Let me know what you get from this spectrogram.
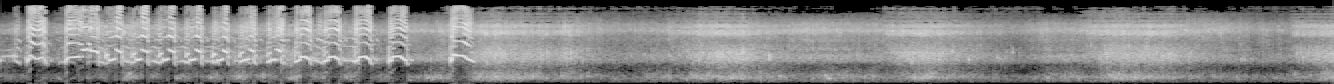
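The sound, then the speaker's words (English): A bathing herring gull gives a loud, rapid run of repeated calls, then falls quiet as steady splashing and rushing water continue for several seconds while it ducks, tosses water on its back and works its wings and tail, rising and easing in gentle waves. “watched as this herring gull ducked, tossed water on its back, and then worked its wings and tail like a hand pump, forcing the water through his feathers.”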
